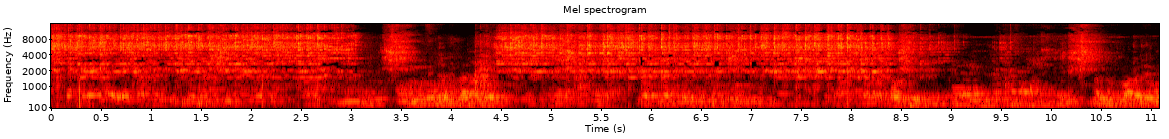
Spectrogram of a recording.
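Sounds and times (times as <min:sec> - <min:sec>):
small bells jingling: 0:00.0 - 0:03.5, 0:04.2 - 0:09.6.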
